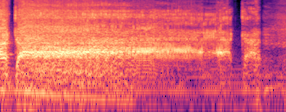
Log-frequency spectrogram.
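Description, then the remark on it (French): Inuit katajjaq-style throat singing by a female singer from Nunavut, blended with contemporary expression: a loud, rough, guttural voice droning continuously with a buzzing, grunting texture, broken by a couple of quick breaths near the end. “Je vous en ai déjà parlé force de la nature et son art musical qui est une sauvage hybridation de kataïa couchant de gorge et d'expression contemporaine implique à la fois séance rituelle chamanique de la thérapie par le cri primal”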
